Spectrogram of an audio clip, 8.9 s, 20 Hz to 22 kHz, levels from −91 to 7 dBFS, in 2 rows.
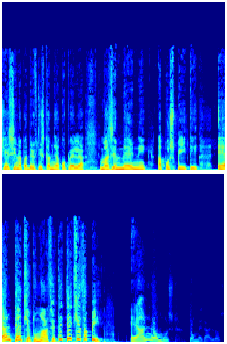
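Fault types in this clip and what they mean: No technical faults are present.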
